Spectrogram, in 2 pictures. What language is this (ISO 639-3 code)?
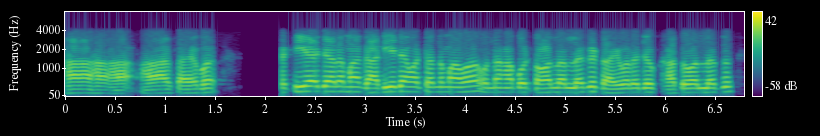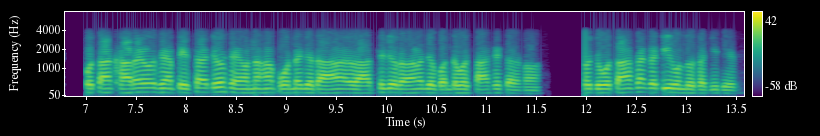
snd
